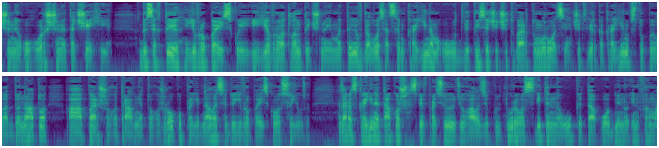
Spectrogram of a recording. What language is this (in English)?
Ukrainian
